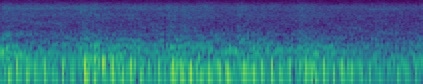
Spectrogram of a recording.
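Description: A motor vehicle engine running steadily in the background, a low pulsing drone.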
